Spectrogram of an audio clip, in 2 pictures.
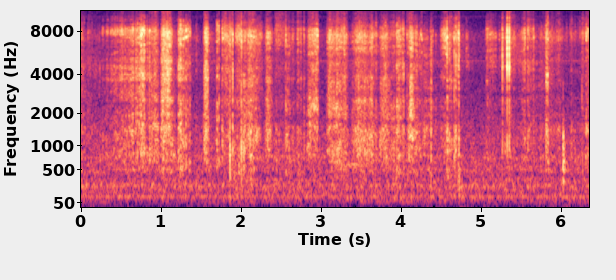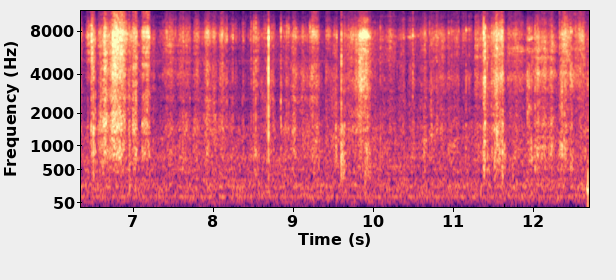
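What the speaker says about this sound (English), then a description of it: "everybody is going to get a scissors and we're going to cut our pumpkins out" Scissors snipping and rasping through paper close by, cutting out paper pumpkins, a steady series of scratchy cuts and rustles with brief pauses, no voices.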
